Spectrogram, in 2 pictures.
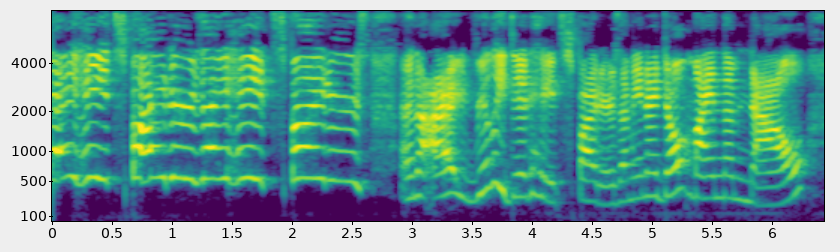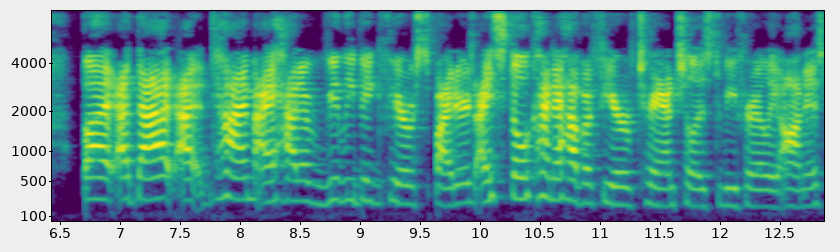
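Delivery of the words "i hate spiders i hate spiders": very high, slow, drawn-out, frightened scream-cry. Recounting a past fright over a spider, retelling screaming and crying. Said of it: "And I'm screaming, crying".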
